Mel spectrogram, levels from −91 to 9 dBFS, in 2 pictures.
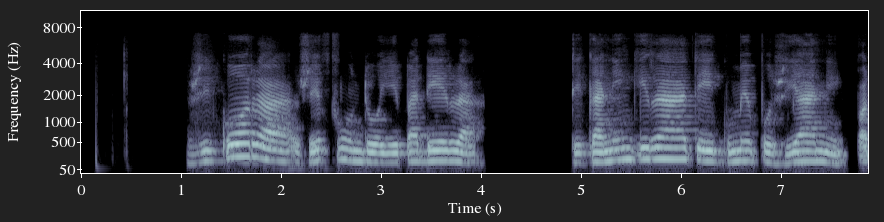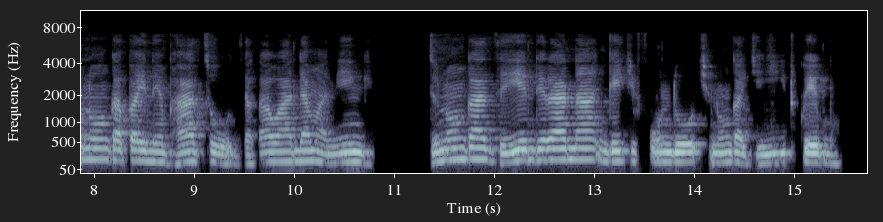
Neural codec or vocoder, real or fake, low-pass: none; real; 7.2 kHz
